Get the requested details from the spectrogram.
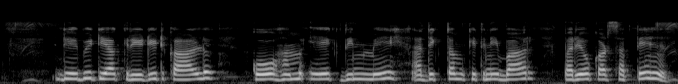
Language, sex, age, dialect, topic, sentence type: Hindi, female, 36-40, Garhwali, banking, question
